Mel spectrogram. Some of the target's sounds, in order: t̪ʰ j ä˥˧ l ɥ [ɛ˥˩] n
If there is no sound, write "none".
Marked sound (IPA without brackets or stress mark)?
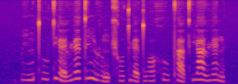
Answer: ɛ˥˩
